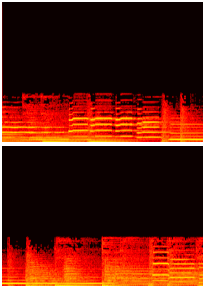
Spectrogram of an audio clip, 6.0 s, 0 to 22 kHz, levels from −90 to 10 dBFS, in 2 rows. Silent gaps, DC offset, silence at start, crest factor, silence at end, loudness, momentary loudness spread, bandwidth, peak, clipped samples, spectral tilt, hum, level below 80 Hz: none; 0.2%; 0 s; 12 dB; 0 s; -17 LUFS; 6 LU; 8 kHz; -6 dBFS; under 0.1%; -1 dB/octave; none; -40 dBFS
